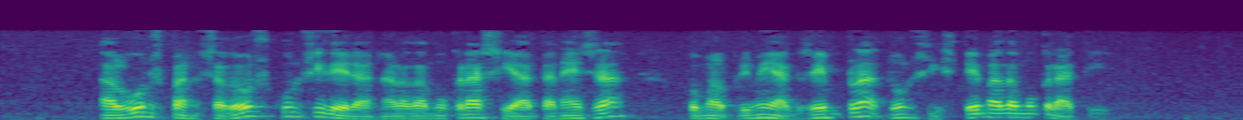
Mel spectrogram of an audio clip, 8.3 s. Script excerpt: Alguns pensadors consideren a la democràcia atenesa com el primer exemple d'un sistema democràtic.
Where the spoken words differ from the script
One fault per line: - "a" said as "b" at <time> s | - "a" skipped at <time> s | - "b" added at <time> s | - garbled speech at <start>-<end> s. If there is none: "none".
none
